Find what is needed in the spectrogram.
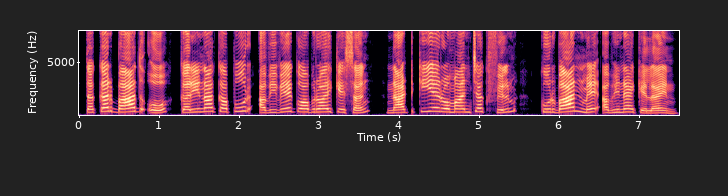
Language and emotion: Maithili, neutral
